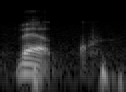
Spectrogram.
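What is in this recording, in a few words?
"becw", San Lucas Quiaviní Zapotec; dog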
